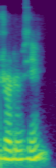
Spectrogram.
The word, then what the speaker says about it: жалюзі: кангуруту не ательє підходить тире вапно жалюзі з наголосом жалюзі нагадую вапно вапна вапном тут є закінчення графіті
